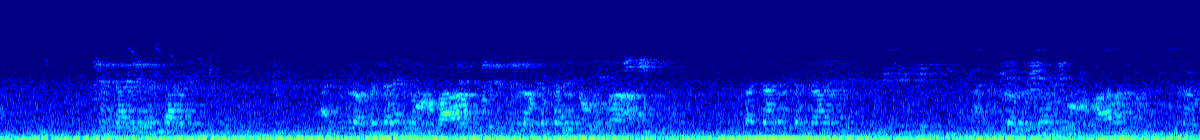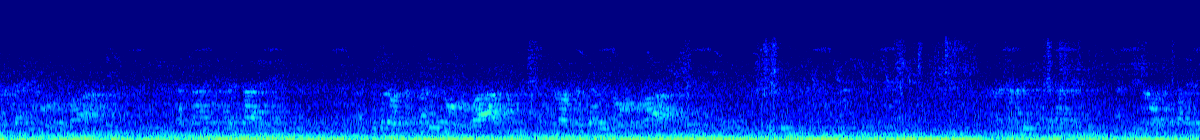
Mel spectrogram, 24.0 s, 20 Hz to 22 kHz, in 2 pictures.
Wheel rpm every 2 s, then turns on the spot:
0, 0, 0, 0, 0, 0, 0, 0, 0, 0, 0, 0.
none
